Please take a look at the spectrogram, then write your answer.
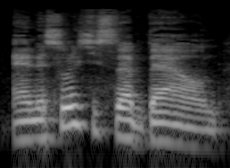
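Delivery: ordinary talk, nothing marked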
